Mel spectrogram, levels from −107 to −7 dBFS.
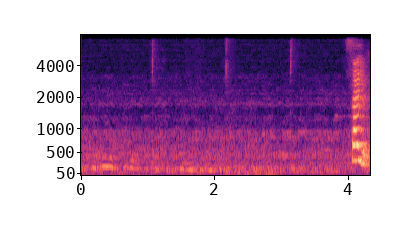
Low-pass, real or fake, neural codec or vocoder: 7.2 kHz; fake; vocoder, 44.1 kHz, 128 mel bands, Pupu-Vocoder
